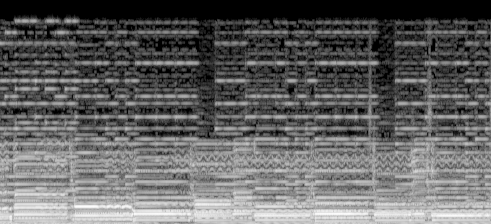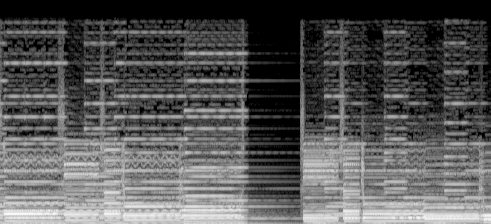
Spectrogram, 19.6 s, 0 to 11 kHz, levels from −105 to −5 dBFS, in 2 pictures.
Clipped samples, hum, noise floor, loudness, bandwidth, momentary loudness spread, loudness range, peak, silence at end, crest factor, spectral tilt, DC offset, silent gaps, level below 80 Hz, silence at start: under 0.1%; none; -44 dBFS; -13 LUFS; 10.5 kHz; 6 LU; 6 LU; 0 dBFS; 0 s; 12 dB; -5.5 dB/octave; 2%; none; -34 dBFS; 0 s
